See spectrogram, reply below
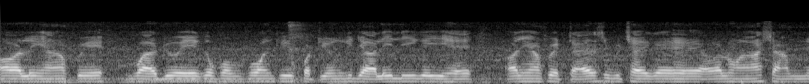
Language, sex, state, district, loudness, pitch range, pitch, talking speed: Hindi, male, Bihar, West Champaran, -15 LUFS, 130-135 Hz, 135 Hz, 125 wpm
